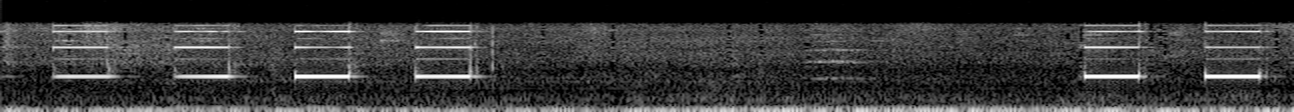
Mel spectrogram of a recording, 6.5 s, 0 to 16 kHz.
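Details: Dell Vostro 2520 laptop (DV15 MLK motherboard 11280-1), continuous beeping despite correct date and time: clear high beeps in runs of about five, pause, repeat; five-beep code tied to RTC section and PCH RTC in chipset, RTC voltages checked around 3.2 V.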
